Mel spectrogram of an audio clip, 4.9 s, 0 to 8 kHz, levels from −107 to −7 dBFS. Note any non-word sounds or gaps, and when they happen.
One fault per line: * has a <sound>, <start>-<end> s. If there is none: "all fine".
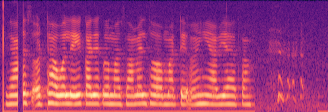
* has a laugh, 4.0-4.6 s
